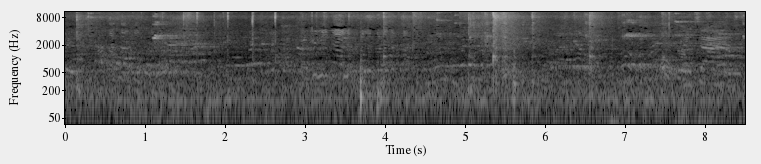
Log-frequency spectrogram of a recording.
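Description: Badminton rackets striking a shuttlecock in a large hall: several sharp, irregular clicks, the loudest a little past the middle, over indistinct chatter of voices.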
